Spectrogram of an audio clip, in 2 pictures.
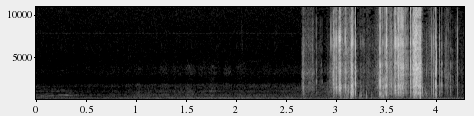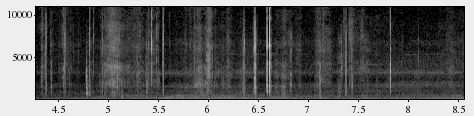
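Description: A cluster of loud knocks, rustling and crackle right at the microphone begins about three seconds in, as a mechanic leans over the open cockpit of a single-seater race car and handles it. Scattered single clicks follow, over a low steady rumble.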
